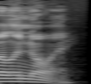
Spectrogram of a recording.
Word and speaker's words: Illinois: I butchered that. Chicago, Illinois is the correct way to say that.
